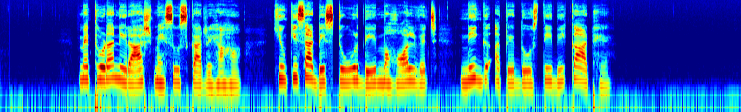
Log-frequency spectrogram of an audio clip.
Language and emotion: Punjabi, sad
